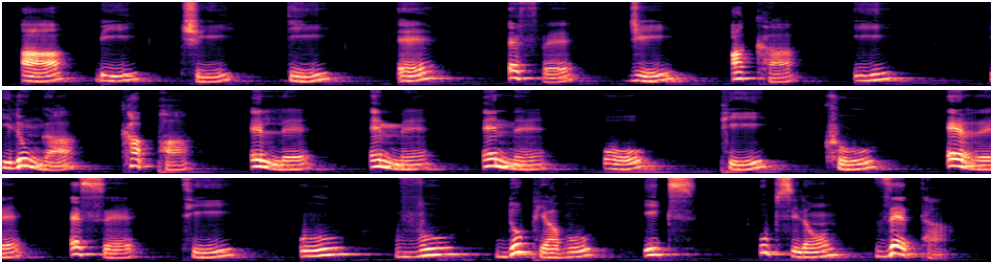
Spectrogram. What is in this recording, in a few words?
italian alphabet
